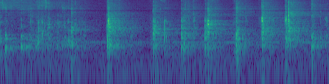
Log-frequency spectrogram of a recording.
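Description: Wire whisk stirring a dry flour-and-sugar mixture in a stainless steel bowl, its wires ticking against the metal about six times a second.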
